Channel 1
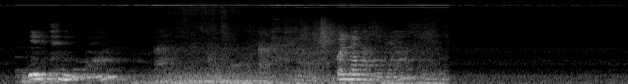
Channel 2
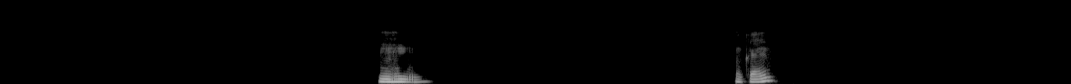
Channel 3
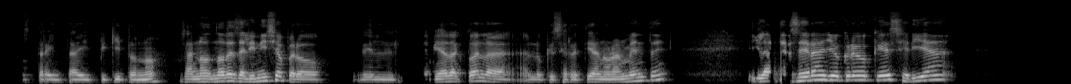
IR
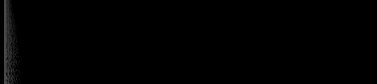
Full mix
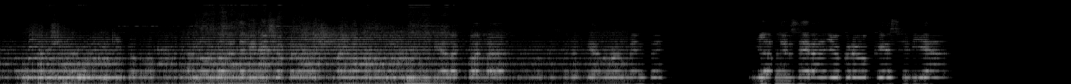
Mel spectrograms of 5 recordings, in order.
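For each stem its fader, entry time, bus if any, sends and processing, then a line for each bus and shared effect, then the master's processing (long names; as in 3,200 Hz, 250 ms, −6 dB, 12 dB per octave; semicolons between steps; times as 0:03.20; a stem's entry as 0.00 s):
−9.0 dB, 0.00 s, send −6 dB, low-shelf EQ 270 Hz −11.5 dB; mid-hump overdrive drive 42 dB, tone 1,600 Hz, clips at −7.5 dBFS; automatic ducking −8 dB, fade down 0.40 s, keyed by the third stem
−4.0 dB, 0.25 s, no send, no processing
−2.0 dB, 0.00 s, send −22.5 dB, low-shelf EQ 120 Hz −9 dB; chorus effect 0.47 Hz, delay 17 ms, depth 4.4 ms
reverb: on, RT60 0.45 s, pre-delay 12 ms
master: low-pass that shuts in the quiet parts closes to 1,200 Hz, open at −21.5 dBFS; phases set to zero 317 Hz; expander for the loud parts 1.5 to 1, over −47 dBFS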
